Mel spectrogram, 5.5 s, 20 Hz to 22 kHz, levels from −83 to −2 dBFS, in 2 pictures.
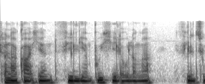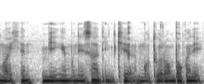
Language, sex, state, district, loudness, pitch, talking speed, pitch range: Mizo, male, Mizoram, Aizawl, -16 LUFS, 95 Hz, 275 wpm, 90-100 Hz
